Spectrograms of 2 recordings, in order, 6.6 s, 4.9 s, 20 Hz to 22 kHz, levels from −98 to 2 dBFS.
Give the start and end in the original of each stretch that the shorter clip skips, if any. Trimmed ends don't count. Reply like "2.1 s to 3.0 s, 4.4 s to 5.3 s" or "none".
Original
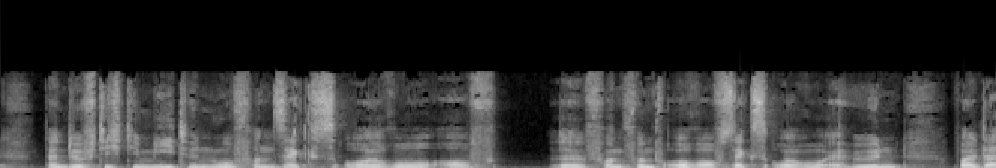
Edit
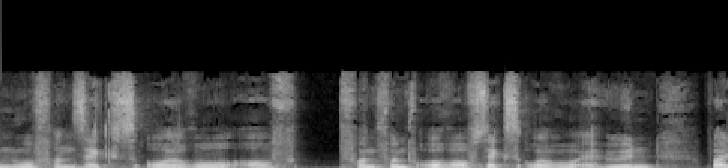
3.6 s to 3.9 s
